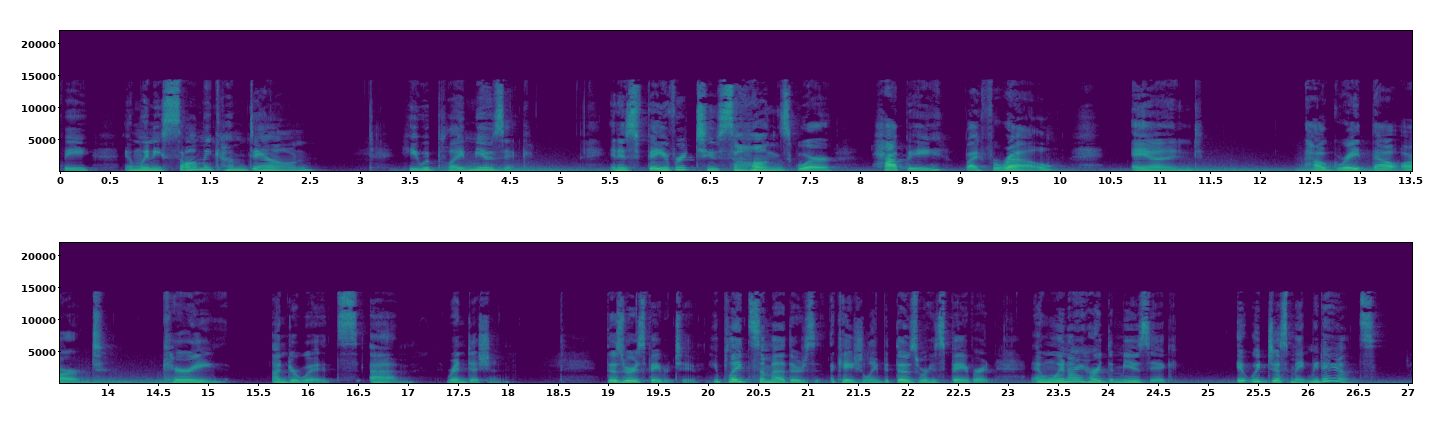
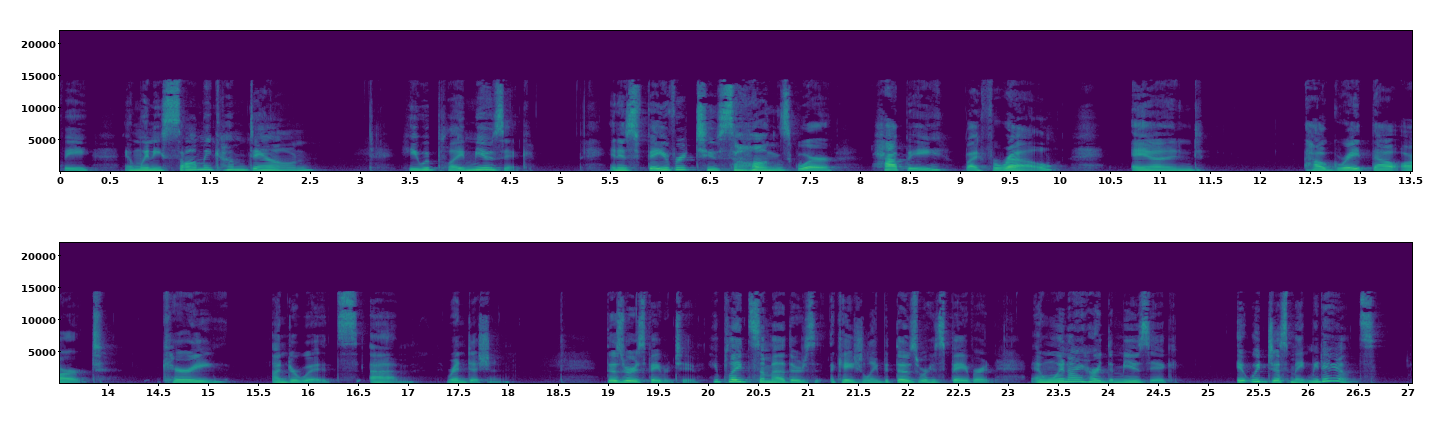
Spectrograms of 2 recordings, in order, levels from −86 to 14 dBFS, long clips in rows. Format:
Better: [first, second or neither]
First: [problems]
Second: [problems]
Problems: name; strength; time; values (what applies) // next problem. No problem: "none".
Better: second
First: wind noise on the microphone; occasional gusts; from 3.5 to 15 s and from 20 s on; 25 dB below the speech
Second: none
